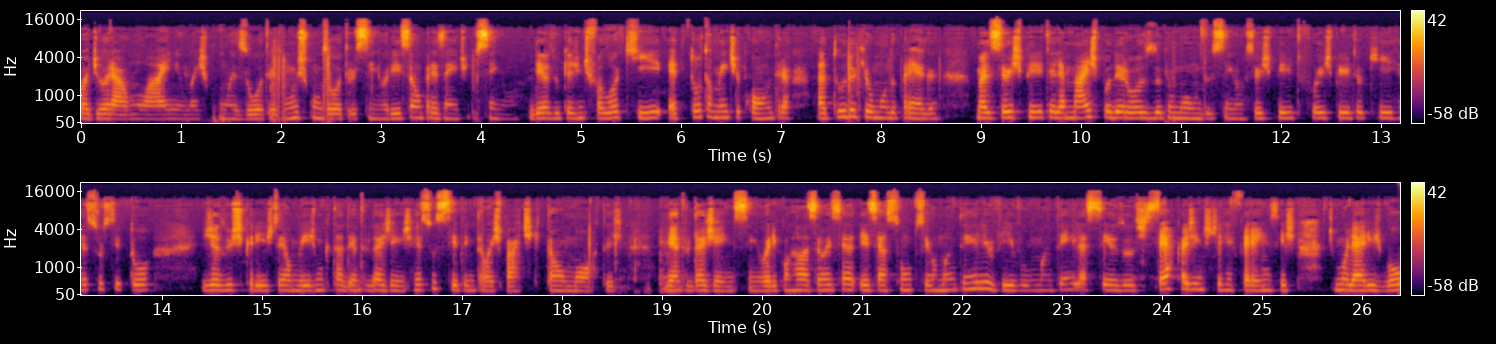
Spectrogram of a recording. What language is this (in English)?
Portuguese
